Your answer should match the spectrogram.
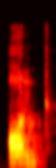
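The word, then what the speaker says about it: won't: তো এখানে আজাদ হোসেন ভাই এখানে উচ্চারণটা এরকম, একটু প্রনাউন্সিয়েশনটা একটু খেয়াল করেন। অন্ট, অন্ট মানে উইল এবং নট। হ্যাঁ, উইল এবং নট এর সংক্ষিপ্ত রূপ হচ্ছে আপনার অন্ট, অন্ট, উইল অন্ট।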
